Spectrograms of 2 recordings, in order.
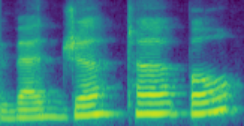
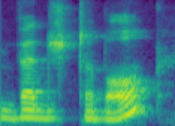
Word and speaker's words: vegetable: about the word vegetable the most common error I hear there is that people want to say vegetable because it looks like that you want to leave off that second E and just say vegetable I do have a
